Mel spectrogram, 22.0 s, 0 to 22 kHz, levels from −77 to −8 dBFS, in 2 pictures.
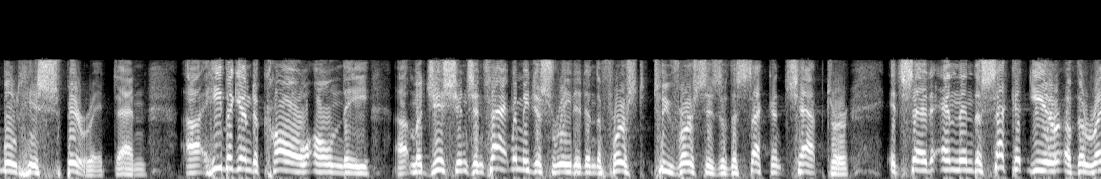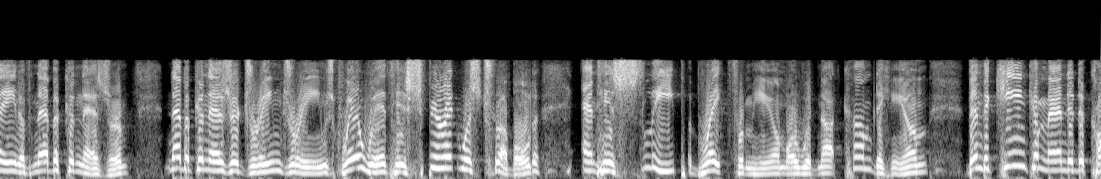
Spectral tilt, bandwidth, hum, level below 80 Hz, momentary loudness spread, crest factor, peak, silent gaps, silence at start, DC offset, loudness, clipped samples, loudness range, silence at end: -6.5 dB/octave; 6 kHz; none; -36 dBFS; 6 LU; 8 dB; 0 dBFS; none; 0 s; under 0.1%; -8 LUFS; 0.2%; 2 LU; 0 s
